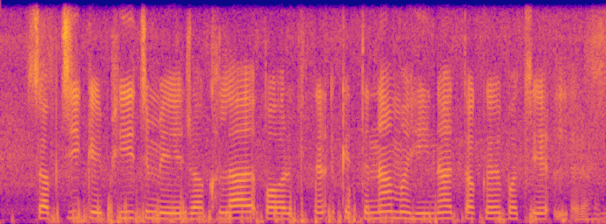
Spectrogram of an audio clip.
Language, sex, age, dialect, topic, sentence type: Bhojpuri, female, <18, Northern, agriculture, question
